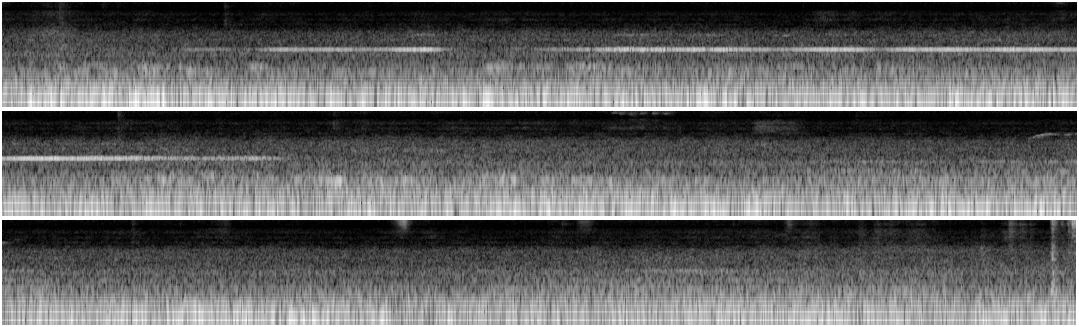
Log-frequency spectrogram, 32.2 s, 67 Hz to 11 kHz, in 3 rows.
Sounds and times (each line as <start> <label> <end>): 0.0 train 32.2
